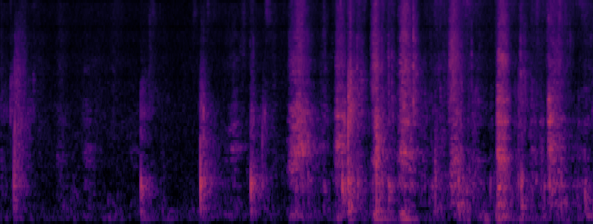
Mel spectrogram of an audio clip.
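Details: Labrador Retriever indoors in a house, breathing in loud, breathy panting bursts about twice per second, growing stronger halfway through, with faint thin whine tones mixed into some breaths.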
